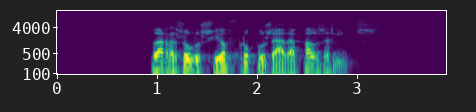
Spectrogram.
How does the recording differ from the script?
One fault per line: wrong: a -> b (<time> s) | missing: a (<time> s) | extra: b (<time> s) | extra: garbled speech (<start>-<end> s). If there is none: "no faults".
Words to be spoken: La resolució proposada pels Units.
no faults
